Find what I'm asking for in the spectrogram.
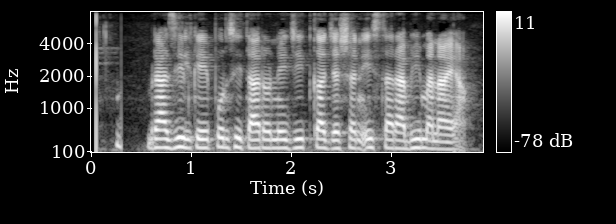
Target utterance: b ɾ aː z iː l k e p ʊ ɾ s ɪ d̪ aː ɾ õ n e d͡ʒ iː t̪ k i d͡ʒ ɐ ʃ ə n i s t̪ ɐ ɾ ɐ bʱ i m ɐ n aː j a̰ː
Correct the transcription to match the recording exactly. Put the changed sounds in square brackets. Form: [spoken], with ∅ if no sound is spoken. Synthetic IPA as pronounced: b ɾ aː z iː l k e p ʊ ɾ s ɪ [t̪] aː ɾ õ n e d͡ʒ iː t̪ k [a] d͡ʒ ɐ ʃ ə n [ɪ] s t̪ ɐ ɾ [a] bʱ i m ɐ n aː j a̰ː

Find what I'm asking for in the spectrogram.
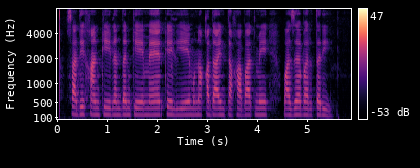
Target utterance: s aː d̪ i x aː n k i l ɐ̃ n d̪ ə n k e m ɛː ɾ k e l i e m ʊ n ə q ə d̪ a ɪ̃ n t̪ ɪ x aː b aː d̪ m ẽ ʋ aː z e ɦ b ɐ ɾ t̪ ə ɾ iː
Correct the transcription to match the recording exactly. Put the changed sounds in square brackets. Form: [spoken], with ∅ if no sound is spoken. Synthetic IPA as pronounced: s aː d̪ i x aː n k i l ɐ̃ n d̪ ə n k e m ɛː ɾ k e l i e m ʊ n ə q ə d̪ a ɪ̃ n t̪ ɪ x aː b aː [t̪] m ẽ ʋ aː z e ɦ b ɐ ɾ t̪ ə ɾ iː

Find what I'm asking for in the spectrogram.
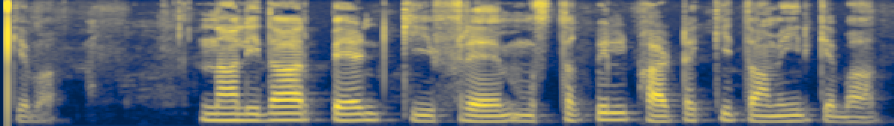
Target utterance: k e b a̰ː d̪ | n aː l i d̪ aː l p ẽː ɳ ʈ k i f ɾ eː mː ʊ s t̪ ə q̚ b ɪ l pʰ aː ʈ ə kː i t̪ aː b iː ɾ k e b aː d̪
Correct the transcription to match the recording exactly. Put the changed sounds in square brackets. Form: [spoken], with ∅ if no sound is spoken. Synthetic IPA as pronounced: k e b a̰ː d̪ | n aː l i d̪ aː [ɾ] p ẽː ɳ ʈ k i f ɾ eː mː ʊ s t̪ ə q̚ b ɪ l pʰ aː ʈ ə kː i t̪ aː [m] iː ɾ k e b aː d̪

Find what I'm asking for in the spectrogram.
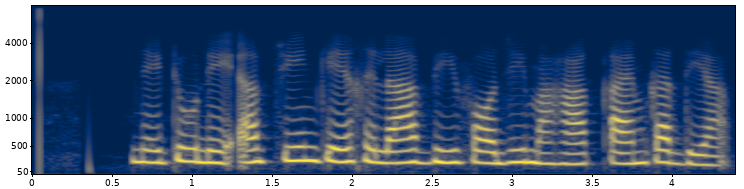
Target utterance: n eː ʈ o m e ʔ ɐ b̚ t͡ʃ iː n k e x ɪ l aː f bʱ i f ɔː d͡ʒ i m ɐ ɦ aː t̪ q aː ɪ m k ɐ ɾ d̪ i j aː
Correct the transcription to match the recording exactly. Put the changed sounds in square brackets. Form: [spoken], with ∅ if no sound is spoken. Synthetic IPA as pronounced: n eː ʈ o [n] e ʔ ɐ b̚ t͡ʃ iː n k e x ɪ l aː f bʱ i f ɔː d͡ʒ i m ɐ ɦ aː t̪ q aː ɪ m k ɐ ɾ d̪ i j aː

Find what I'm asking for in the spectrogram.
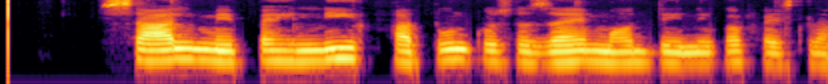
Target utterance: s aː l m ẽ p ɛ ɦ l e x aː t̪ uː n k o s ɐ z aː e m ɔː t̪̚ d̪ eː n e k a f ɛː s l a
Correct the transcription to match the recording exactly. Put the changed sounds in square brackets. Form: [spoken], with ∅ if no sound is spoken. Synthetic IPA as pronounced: s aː l m ẽ p ɛ ɦ l [i] x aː t̪ uː n k o s ɐ z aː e m ɔː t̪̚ d̪ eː n e k a f ɛː s l a

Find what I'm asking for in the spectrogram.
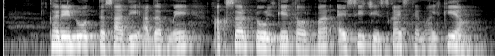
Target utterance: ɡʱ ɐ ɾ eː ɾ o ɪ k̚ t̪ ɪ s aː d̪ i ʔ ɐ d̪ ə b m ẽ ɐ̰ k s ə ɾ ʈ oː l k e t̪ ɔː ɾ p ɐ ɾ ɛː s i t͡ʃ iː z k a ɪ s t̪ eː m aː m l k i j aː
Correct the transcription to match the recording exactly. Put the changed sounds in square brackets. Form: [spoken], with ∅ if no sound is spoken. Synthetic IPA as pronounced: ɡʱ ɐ ɾ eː [l] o ɪ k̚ t̪ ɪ s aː d̪ i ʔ ɐ d̪ ə b m ẽ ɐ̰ k s ə ɾ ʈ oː l k e t̪ ɔː ɾ p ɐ ɾ ɛː s i t͡ʃ iː z k a ɪ s t̪ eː m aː [∅] l k i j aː

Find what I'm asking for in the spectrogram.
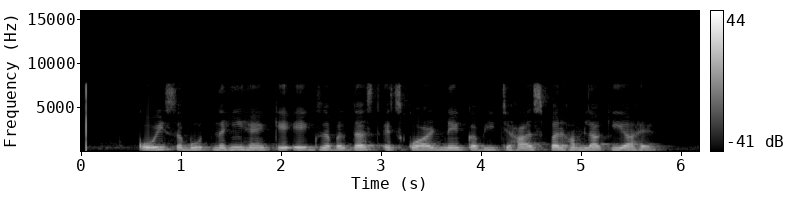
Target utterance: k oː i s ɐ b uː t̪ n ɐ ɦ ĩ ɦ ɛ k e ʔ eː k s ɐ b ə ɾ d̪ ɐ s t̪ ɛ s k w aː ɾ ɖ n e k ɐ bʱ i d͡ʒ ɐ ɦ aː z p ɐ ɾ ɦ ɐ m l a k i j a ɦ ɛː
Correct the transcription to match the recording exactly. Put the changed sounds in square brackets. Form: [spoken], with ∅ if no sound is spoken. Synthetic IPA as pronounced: k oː i s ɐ b uː t̪ n ɐ ɦ ĩ ɦ ɛ k e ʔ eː k [z] ɐ b ə ɾ d̪ [ə] s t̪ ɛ s k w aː ɾ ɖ n e k ɐ bʱ i d͡ʒ ɐ ɦ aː z p ɐ ɾ ɦ ɐ m l a k i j a ɦ ɛː

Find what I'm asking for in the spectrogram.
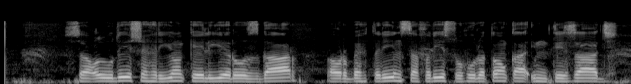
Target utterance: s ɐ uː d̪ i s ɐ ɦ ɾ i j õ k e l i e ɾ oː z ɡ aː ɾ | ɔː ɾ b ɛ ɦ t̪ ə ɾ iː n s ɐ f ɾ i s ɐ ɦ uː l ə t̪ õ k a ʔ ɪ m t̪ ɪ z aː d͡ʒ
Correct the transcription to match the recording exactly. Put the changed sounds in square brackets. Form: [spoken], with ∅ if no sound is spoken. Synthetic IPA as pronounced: s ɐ uː d̪ i [ʃ] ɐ ɦ ɾ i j õ k e l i e ɾ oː z ɡ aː ɾ | ɔː ɾ b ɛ ɦ t̪ ə ɾ iː n s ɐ f ɾ i s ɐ ɦ uː l ə t̪ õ k a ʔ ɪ m t̪ ɪ z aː d͡ʒ

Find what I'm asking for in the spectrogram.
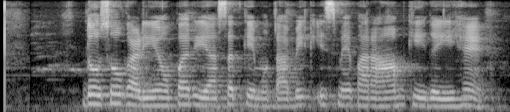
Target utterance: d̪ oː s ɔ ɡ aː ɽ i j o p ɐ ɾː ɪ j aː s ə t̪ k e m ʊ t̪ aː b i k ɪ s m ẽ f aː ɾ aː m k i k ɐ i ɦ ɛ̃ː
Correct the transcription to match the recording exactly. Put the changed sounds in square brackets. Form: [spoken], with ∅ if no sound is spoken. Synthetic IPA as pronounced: d̪ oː s ɔ ɡ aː ɽ i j [õ] p ɐ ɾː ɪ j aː s ə t̪ k e m ʊ t̪ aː b [ɪ] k ɪ s m ẽ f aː ɾ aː m k i [ɡ] ɐ i ɦ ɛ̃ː

